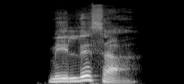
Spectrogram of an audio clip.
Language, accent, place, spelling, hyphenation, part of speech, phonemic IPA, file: German, Germany, Berlin, Melissa, Me‧lis‧sa, proper noun, /meˈlɪsa/, De-Melissa.ogg
- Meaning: a female given name, equivalent to English Melissa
